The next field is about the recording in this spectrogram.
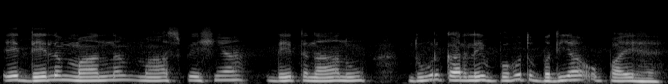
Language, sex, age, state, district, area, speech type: Punjabi, male, 18-30, Punjab, Hoshiarpur, rural, spontaneous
